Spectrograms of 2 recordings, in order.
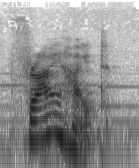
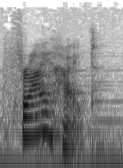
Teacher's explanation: Rather, the meaning part of the word, which is frei here, the freedom, that should be stressed.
